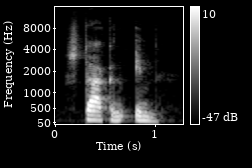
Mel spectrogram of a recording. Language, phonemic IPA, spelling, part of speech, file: Dutch, /ˈstakə(n) ˈɪn/, staken in, verb, Nl-staken in.ogg
- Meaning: inflection of insteken: 1. plural past indicative 2. plural past subjunctive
